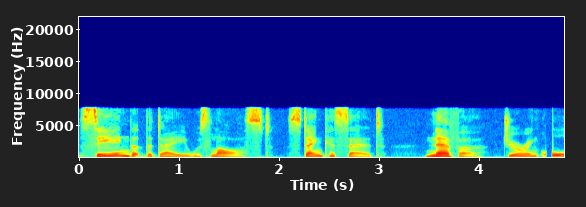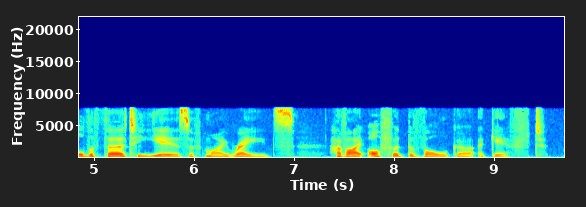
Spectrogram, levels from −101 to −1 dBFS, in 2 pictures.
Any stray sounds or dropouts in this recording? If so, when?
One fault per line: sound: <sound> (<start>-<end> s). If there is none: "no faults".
sound: dropout (4.7-4.7 s)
